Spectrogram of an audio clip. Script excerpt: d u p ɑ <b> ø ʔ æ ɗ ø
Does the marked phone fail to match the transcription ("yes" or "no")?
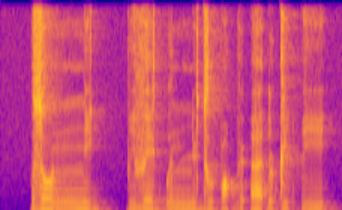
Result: no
